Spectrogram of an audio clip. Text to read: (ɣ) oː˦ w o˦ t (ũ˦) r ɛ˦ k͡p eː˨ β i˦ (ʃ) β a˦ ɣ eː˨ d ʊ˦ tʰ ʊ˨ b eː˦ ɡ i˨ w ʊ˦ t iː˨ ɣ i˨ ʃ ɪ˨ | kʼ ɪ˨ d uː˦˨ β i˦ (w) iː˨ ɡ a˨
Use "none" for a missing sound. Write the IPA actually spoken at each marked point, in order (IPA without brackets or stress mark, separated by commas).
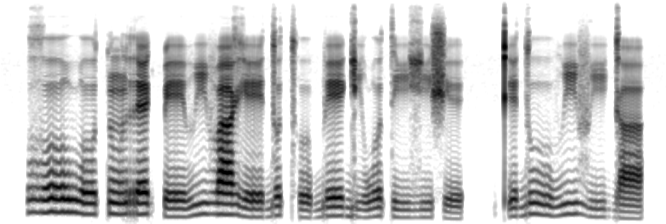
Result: ɣ, ũ˦, none, v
